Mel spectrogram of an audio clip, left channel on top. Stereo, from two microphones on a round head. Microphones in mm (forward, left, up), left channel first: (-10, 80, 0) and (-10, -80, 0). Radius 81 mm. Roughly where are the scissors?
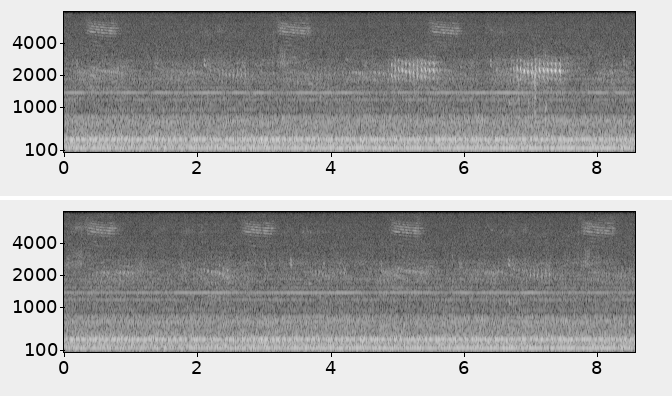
I don't hear scissors.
